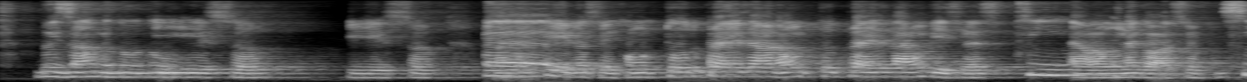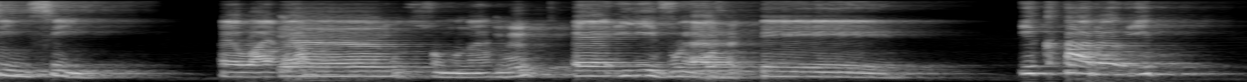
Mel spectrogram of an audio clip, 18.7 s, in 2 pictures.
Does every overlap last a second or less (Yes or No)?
Yes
